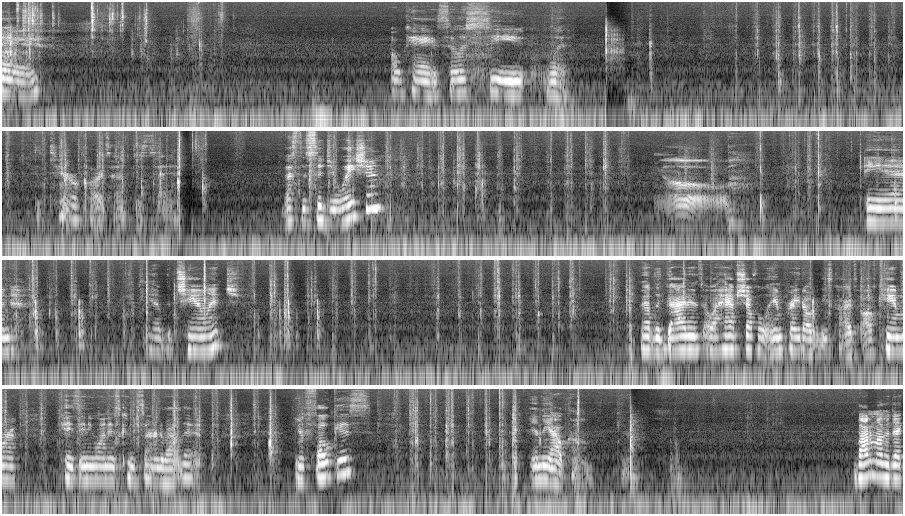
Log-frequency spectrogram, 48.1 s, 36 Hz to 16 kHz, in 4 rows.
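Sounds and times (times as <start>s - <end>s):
cards being shuffled: 0.0s - 3.0s, 8.5s - 15.2s, 16.0s - 20.5s, 21.4s - 33.2s, 34.6s - 40.2s, 41.0s - 44.4s.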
